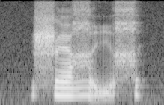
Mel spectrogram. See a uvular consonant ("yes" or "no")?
yes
